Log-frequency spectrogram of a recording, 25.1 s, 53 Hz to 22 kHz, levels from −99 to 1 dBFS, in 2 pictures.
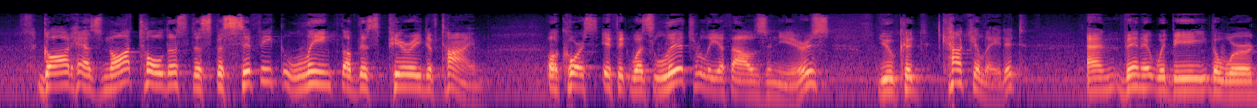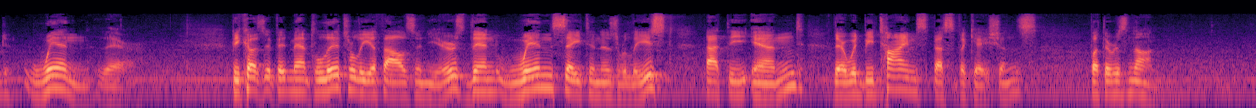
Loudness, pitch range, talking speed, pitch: -23 LUFS, 125-170 Hz, 145 wpm, 145 Hz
